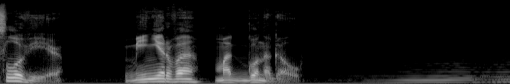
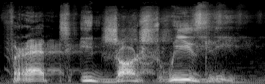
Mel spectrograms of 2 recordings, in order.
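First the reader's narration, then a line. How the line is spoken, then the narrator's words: Thundering voice. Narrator (Russian): прогремел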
